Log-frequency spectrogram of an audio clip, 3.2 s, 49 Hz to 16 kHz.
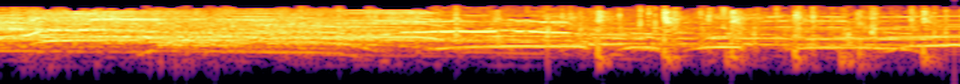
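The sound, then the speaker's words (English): A loud crowd of fans in packed stands cheers and shouts at a youth roller hockey playoff game between 6-to-8-year-old teams, the Scorpions and the Rattlesnakes, at the Laguna Hills Roller Hockey Complex in Southern California; a dense wall of overlapping voices with high excited whoops and yells rising steadily throughout. “The stands are packed and the fans are loud.”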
